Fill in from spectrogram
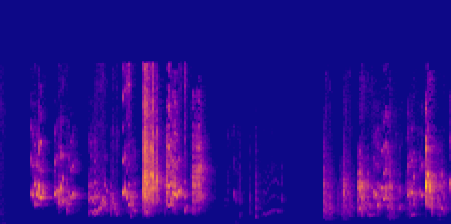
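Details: Budgerigars chirping happily: a run of rapid scratchy chirps and squawks, a pause of about a second, then another burst of quick buzzy notes.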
